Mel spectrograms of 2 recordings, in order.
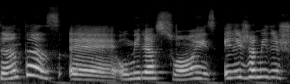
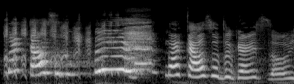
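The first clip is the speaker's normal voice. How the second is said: high burst of laughter mid-phrase; real laughter breaking in; laughing; 8 semitones higher, 6 dB louder than usual. Real, not acted. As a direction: crack up as you say it. Laughing while telling vomit moment.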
